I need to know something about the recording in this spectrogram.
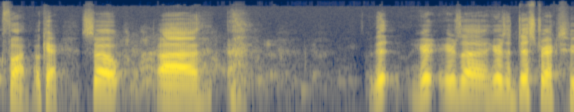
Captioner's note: audience laughing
